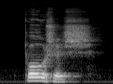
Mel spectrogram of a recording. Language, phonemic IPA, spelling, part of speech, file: Dutch, /ˈpozəs/, poses, noun, Nl-poses.ogg
- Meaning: plural of pose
